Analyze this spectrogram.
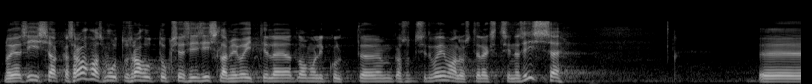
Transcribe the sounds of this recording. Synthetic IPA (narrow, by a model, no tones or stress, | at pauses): no̞jɑsiːsːeɑkːɑsrɑhvɑsmuːt̪ːˑusrɑɦut̪ːˑuksjɑsiːsislɑmivɤjt̪ːˑilejɑlo̞ːmulikːult̪kɑsut̪ːˑɑ̥sid̪vɤjmɑlust̪jɑlæksi̥t̪sinːɑsisːe̞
